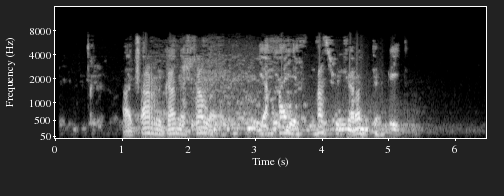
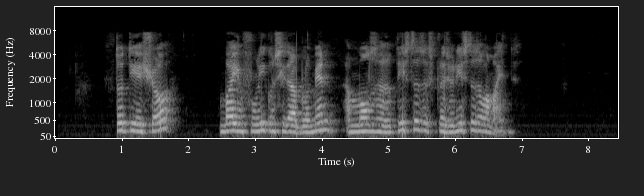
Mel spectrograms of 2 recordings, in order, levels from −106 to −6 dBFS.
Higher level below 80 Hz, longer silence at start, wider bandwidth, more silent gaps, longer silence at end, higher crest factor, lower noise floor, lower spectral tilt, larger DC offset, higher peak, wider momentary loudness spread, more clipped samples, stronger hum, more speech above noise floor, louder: first, -56 dBFS vs -76 dBFS; second, 0.55 s vs 0.9 s; second, 7 kHz vs 8 kHz; neither; second, 1.3 s vs 1.55 s; about the same, 16 dB vs 20 dB; second, -66 dBFS vs -89 dBFS; first, -7.5 dB/octave vs -4.5 dB/octave; neither; first, -2 dBFS vs -22 dBFS; about the same, 9 LU vs 8 LU; neither; neither; about the same, 51 dB vs 49 dB; first, -16 LUFS vs -40 LUFS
